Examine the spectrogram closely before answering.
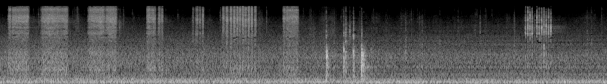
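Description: Aerosol brake parts cleaner hissing from the can in several short spray bursts in the first half, then one more near the end, washing grime out of a wiring connector.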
